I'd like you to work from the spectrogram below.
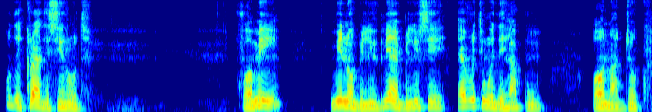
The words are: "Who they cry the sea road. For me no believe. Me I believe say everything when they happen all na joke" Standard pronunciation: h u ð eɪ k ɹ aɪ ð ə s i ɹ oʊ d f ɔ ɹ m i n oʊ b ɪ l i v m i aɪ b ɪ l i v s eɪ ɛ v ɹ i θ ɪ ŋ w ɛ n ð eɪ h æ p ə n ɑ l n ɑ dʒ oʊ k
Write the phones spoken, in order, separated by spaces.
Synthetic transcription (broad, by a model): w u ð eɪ k ɹ aɪ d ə s i ɹ oʊ d f ɔ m m i n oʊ b ɪ l i v m i aɪ b ɪ l i v s eɪ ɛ v ɹ i t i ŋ w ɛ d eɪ h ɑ p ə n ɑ n ɑ dʒ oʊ k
